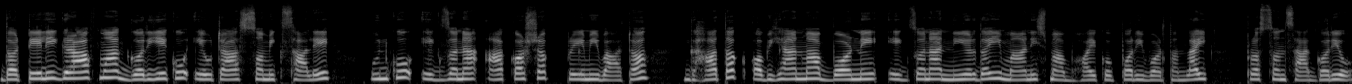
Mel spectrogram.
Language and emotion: Nepali, neutral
